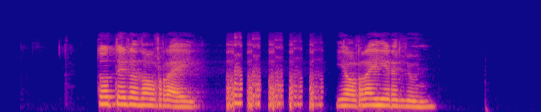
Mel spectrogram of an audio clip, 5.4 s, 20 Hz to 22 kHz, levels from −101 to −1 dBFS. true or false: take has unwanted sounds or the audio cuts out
true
